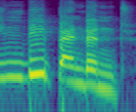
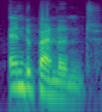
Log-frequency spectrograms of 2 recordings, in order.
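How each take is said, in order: First: The second syllable is a long 'dee' sound. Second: The second syllable is a short 'd' sound. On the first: The speaker calls it wrong. "बहुत से लोग बोल देते हैं" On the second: The speaker calls it right. "डी नहीं, ड बस"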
